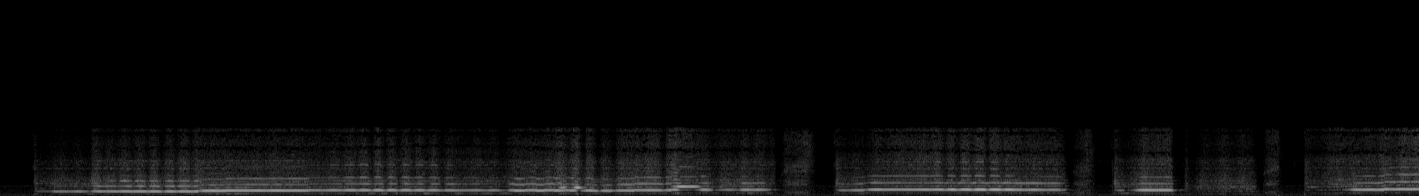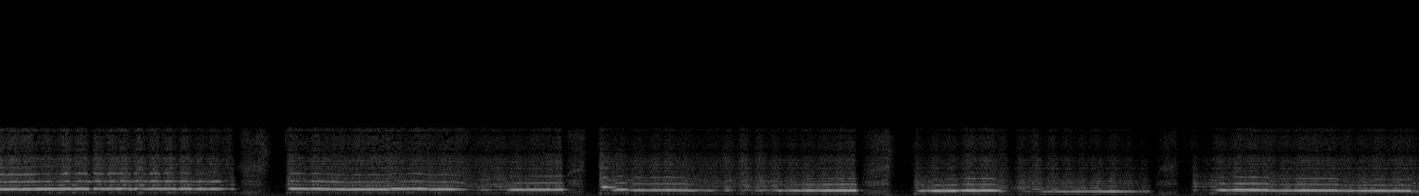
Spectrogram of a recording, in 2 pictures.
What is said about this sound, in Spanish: este instrumento es el ney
